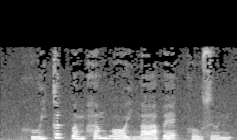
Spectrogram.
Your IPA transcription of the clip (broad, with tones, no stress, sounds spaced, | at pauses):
h uː˨˥ j k ɐ˥ t̚ p ɐ˧ m h ɐ˧ m w ɔː˨ j n̪ aː˨˥ p ɛː˨ k̚ h o˨˩ w s ɵ˧ n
